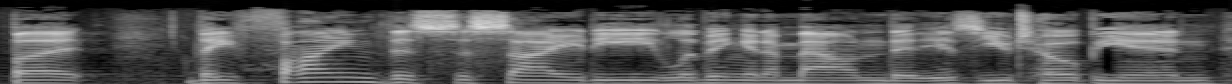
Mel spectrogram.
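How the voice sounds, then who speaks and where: A man's voice: mid-range voice, fairly even intonation, a little slow, pushed and bright, smooth. A man hosting a podcast with casual solo commentary, talking informally and conversationally with rhetorical asides. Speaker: podcast host.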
